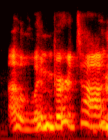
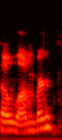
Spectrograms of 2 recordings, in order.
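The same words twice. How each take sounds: First: A limber tongue, said with the vowel of "limb"; a limber tongue, fixing the slip, louder; corrected word. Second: A lumber, said with the vowel of "lumber" instead of limber; a lumber, the u sound in place of the i; slip of the tongue. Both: Real, not acted. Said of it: "Lumber tongue".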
